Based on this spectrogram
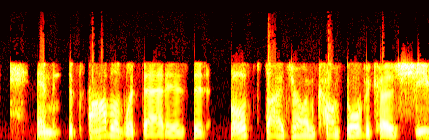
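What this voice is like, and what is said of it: Usual voice. Nothing is said of it.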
